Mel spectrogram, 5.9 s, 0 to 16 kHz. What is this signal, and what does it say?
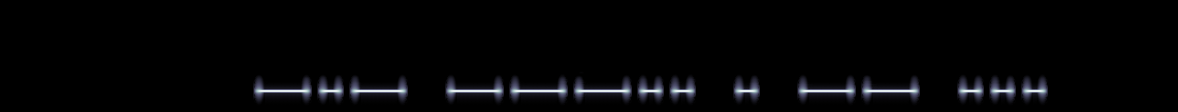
Morse code, heard as a keyed tone, about 15 wpm, 700 Hz. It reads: K8EMS
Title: USA Call Signs - 5 Characters - Repeated 3x - 15wpm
